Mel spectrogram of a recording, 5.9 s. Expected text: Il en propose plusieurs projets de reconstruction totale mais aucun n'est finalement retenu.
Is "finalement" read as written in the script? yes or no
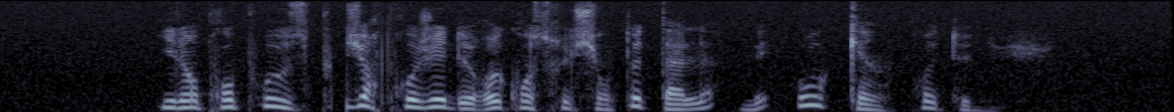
no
